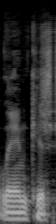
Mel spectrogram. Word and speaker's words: Lancaster: It shouldn't be an A. It should be a I. Lancist.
